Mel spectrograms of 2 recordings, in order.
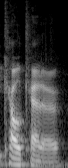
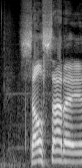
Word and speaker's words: Celceta: sell satay it is it was hard c versus softsie sell sata though no as in kel like c-e-l like the spelling's still the same it's just it's a hard c so pronounced as you would a k to an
